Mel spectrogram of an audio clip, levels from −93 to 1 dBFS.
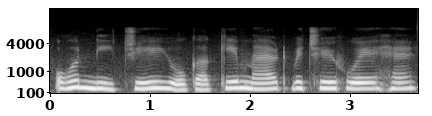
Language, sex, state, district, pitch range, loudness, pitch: Hindi, female, Himachal Pradesh, Shimla, 225-245 Hz, -12 LUFS, 230 Hz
